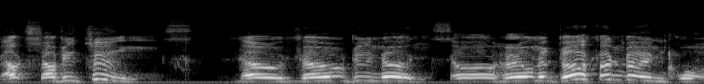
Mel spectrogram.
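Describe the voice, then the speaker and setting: At a very slow pace, someone delivers a put-on character voice pitched in the middle range. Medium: stage play.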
